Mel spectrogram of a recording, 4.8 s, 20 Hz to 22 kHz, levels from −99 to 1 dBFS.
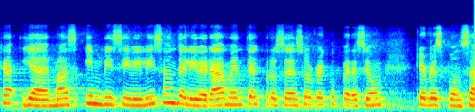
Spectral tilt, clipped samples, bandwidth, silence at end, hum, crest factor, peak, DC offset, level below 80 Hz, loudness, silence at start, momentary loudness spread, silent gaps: -5.5 dB/octave; under 0.1%; 9.8 kHz; 0 s; none; 16 dB; -6 dBFS; under 0.1%; -64 dBFS; -22 LUFS; 0 s; 7 LU; none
